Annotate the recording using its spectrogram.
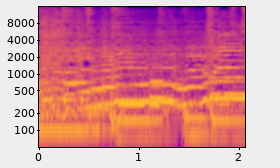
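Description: Live jazz quartet playing: a saxophone melody over hollow-body electric guitar, walking double bass and a drum kit with cymbal strokes.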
